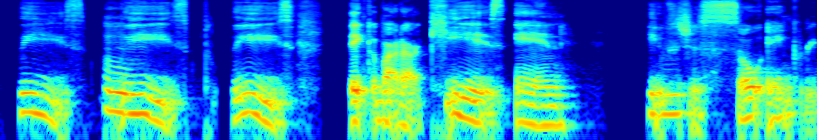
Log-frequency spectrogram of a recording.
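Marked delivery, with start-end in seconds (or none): 0.2-3.8 crying, tearful, pleading voice. Retelling the mother begging him to spare them: imitating a crying plea. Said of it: "my mom was just crying, and she was begging him".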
